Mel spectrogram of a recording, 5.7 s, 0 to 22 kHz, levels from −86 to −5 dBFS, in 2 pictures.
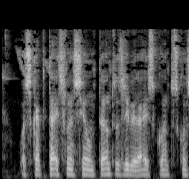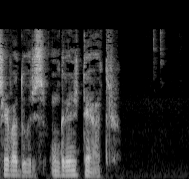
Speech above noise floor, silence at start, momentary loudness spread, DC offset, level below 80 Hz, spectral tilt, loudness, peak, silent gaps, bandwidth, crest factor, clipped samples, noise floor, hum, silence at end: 33 dB; 0.05 s; 12 LU; under 0.1%; -58 dBFS; -1.5 dB/octave; -22 LUFS; -4 dBFS; none; 12 kHz; 22 dB; under 0.1%; -57 dBFS; none; 0.4 s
